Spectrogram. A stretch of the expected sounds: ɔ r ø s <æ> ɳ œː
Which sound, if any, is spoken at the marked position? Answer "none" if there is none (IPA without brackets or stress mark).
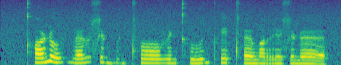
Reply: œ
